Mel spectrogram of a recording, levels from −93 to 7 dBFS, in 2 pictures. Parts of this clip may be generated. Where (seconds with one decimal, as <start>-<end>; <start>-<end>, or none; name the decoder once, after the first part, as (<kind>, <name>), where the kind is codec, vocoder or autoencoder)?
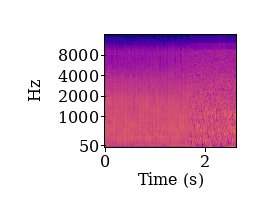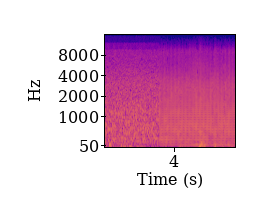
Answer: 0.0-1.7 (vocoder, BigVGAN v2); 3.7-5.2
